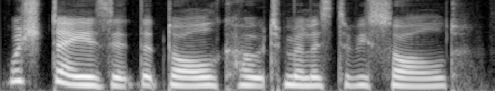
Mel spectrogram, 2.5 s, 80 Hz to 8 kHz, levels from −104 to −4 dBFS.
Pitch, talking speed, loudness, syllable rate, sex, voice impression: 220 Hz, 265 wpm, -16 LUFS, 5.6 syllables/s, female, feminine, adult-like, fluent, intellectual, slightly friendly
